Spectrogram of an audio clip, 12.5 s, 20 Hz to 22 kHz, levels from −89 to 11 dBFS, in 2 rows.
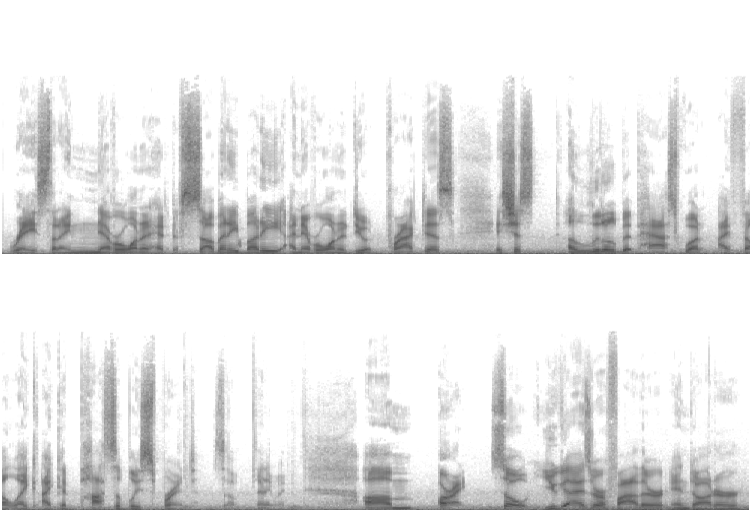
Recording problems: low rumble; faint; throughout; 20 dB below the speech

